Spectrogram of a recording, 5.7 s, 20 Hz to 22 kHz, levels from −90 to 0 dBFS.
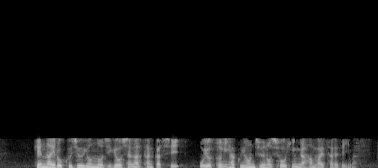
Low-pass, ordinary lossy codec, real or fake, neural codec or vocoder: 7.2 kHz; AAC, 16 kbps; fake; vocoder, 22.05 kHz, 80 mel bands, WaveNeXt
